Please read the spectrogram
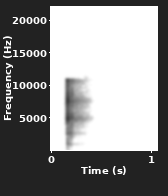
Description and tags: Wooden sticks, like for example, a drummer playing with sticks.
